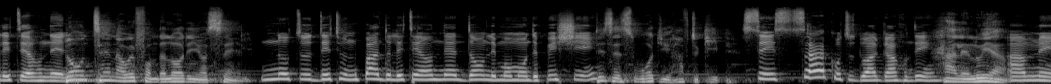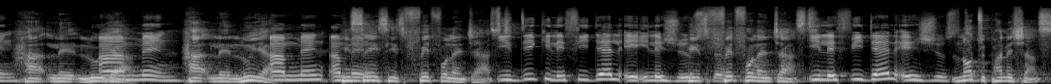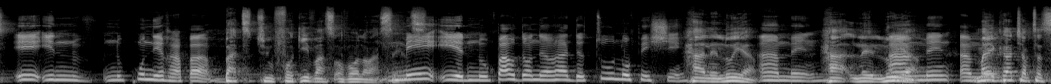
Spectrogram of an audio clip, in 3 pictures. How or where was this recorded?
large echoing room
